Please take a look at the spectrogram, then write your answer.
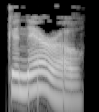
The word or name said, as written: genaro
